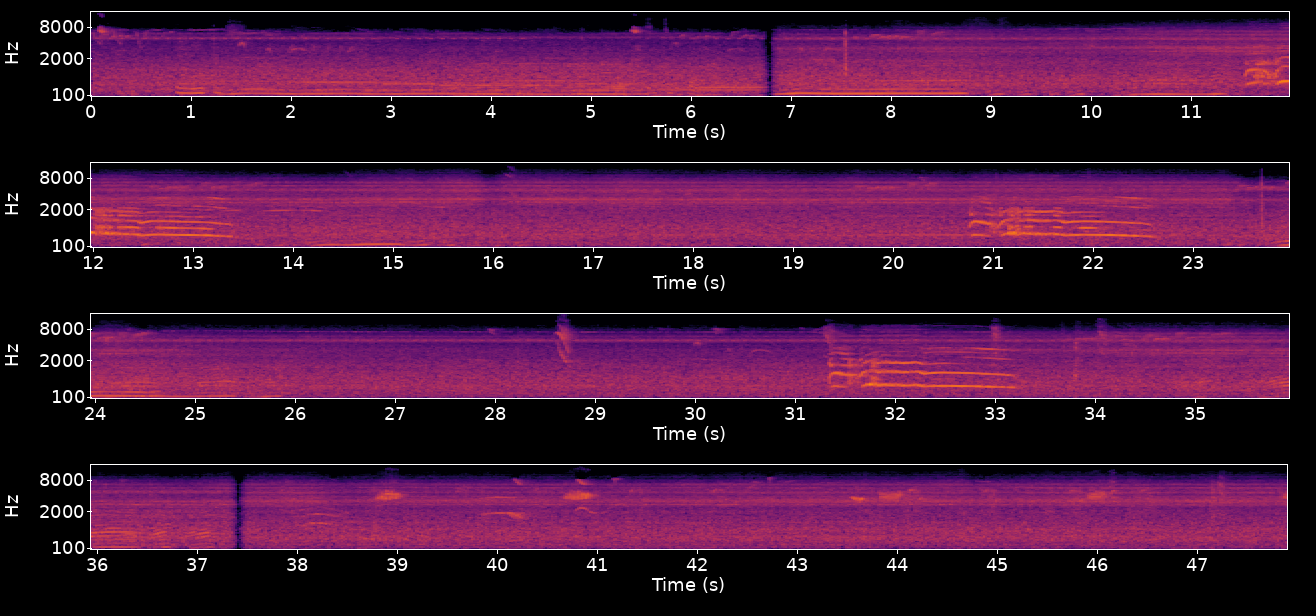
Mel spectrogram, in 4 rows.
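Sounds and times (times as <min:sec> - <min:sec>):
high-pitched insect drone: 0:00.0 - 0:47.9
rooster crowing: 0:10.6 - 0:15.8, 0:20.6 - 0:22.7, 0:31.3 - 0:33.3.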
